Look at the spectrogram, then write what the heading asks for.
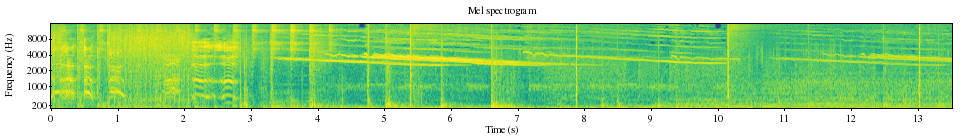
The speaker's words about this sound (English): Celebrate the 4th of July. Got my fireworks, shoot them in the sky.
